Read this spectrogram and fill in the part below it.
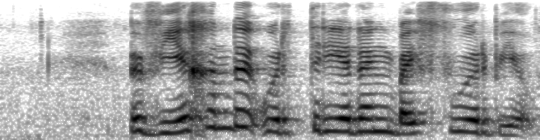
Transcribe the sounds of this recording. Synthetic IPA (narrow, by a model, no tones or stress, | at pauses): b̥əviəχəndəʔuərtriədəŋbəjfuərbiəlˠ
